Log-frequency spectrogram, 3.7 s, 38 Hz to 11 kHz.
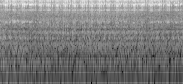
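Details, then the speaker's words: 2007 Honda CR-V cold idle: steady high-pitched whir with light chirping from the belt area, going away once warm; owner believes the tensioner pulley behind the power steering pump, fixed by replacing the tensioner. "after it warms up it goes away but I'm pretty sure it's the pulley on the tensioner behind the uh power steering pump"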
